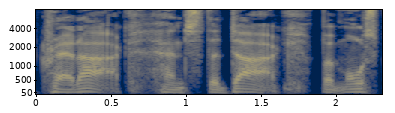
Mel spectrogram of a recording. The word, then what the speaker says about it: Craddock: So, in in our heritage, our last name is pronounced Kraok, hence the dock. But most people when they say it will say Dak, Dak, duck, dick, everything else but Dock.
